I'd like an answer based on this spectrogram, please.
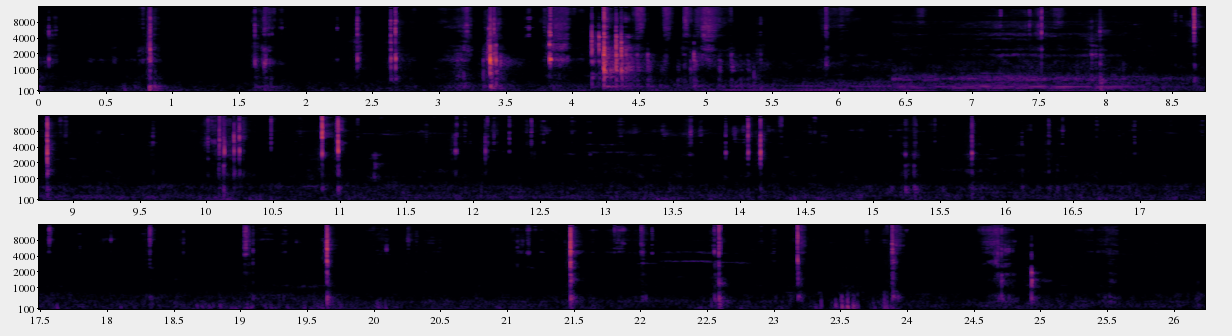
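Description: Irregular sharp clicks, crackles and scrapes of brittle burnt plastic, ash and dry husks as a fire-damaged radio's circuit board and wiring are pried out of its charred casing, with a cluster of crunches in the first few seconds.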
